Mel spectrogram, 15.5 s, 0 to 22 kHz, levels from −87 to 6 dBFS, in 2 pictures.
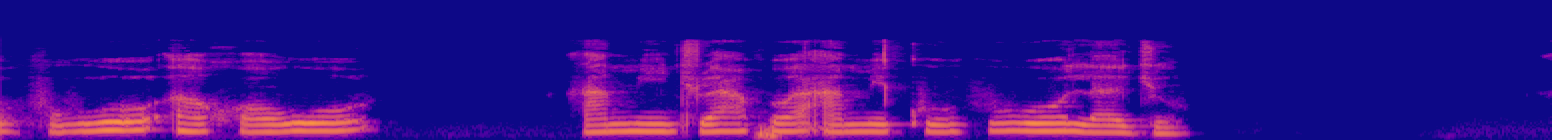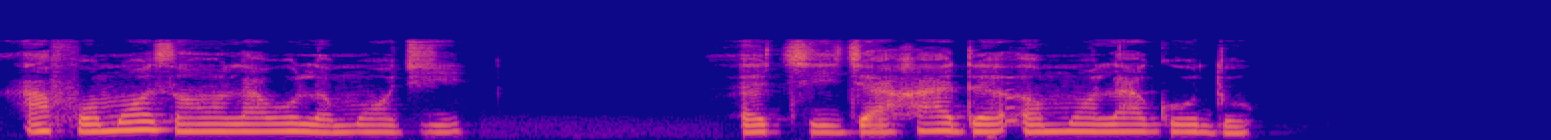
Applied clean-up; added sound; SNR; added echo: neural mask model Resemble Enhance denoiser.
